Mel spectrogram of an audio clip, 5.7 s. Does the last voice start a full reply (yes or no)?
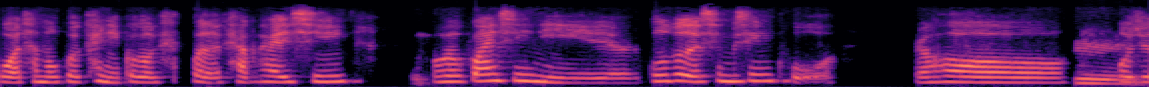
no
